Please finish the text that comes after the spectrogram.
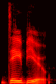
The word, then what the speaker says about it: debut: Look at this word and listen to my pronunciation. Debut. Doesn't really sound like English pronunciation. This is, I believe, a word we borrow from the French, judging by the pronunciation.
